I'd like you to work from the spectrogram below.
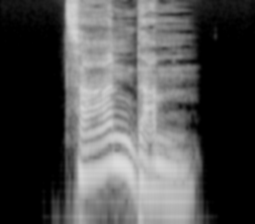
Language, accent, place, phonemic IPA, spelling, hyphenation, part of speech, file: German, Germany, Berlin, /ˈt͡saːnˌdam/, Zahndamm, Zahn‧damm, noun, De-Zahndamm.ogg
- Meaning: alveolar ridge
